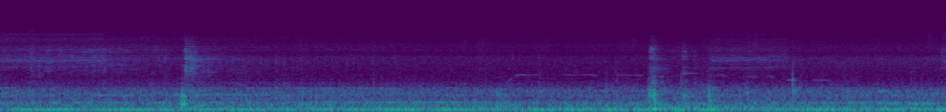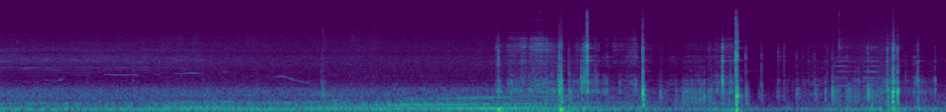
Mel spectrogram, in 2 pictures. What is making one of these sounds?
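A hockey net scrapes across ice.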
